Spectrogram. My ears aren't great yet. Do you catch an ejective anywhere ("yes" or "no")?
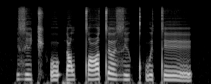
yes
